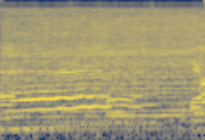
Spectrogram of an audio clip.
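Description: A racing car engine in Gran Turismo Sport holds a steady high drone, its pitch dipping slightly and then rising again near the end as the car moves to overtake.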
